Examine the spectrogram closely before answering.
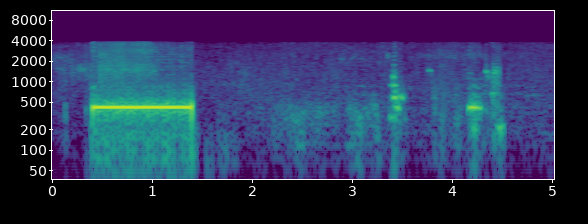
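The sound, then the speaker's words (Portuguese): A telephone ringback tone plays as a call is placed again after hanging up: one loud, steady mid-pitched tone of about a second, followed by quiet and a few faint, brief sounds. “Agora tô chamando. Eu desliguei e liguei de novo.”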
